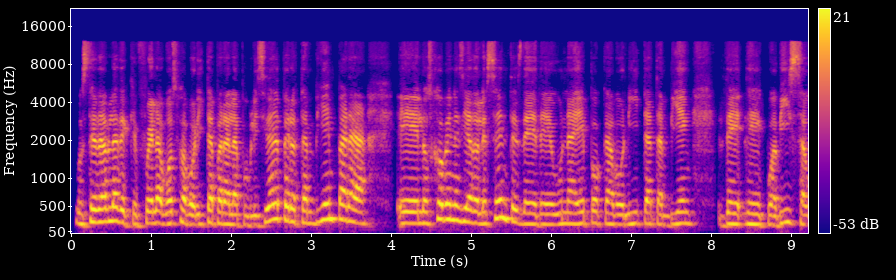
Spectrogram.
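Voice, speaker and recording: A woman putting formal interview questions in a respectful, deliberate way. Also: mid-range voice.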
